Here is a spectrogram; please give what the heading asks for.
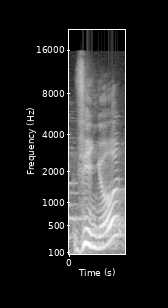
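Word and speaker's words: Vigneault: je reprends pour Gilles Vignol Vignol s'écrit V i G n e a u l t je cite tous les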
